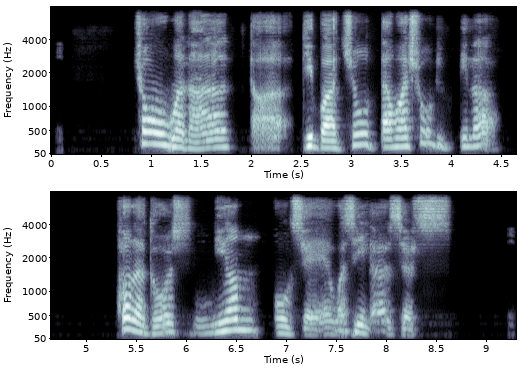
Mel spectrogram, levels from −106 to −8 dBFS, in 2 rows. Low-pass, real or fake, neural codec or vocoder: 7.2 kHz; fake; codec, 24 kHz, 0.9 kbps, WavTokenizer, medium music audio release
